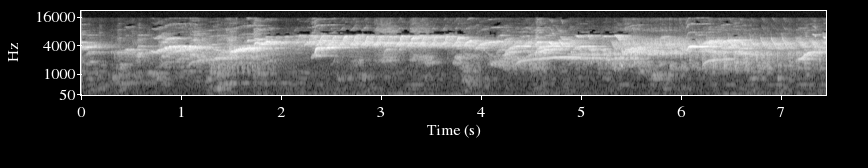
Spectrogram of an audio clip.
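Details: Male canaries in song, a leading singer with other males responding, meant to encourage breeding. Song starts quietly, then builds into bursts of warbling, falling whistles and fast buzzy trills.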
